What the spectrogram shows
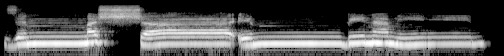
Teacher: we're going to pause for 2 seconds and it's going to be the meme sound coming, not the noon sound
